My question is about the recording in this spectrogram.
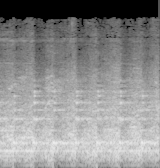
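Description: Dholki, the two-headed barrel drum, played live in a brisk rhythm over sustained melodic accompaniment.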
